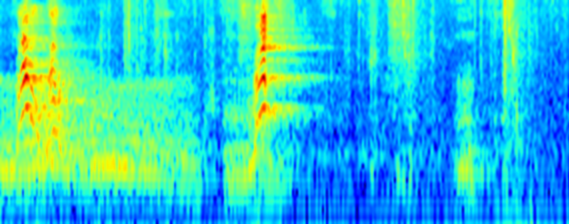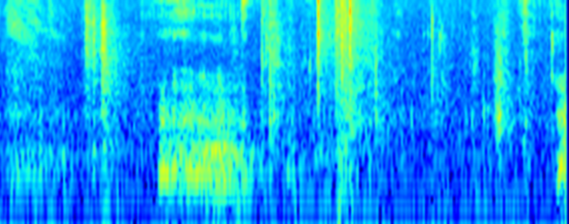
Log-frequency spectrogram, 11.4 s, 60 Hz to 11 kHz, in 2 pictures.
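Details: 21-day-old Dobermann puppies: two sharp, loud yelps in the first three seconds, then quieter, short whimpers and soft grunting sounds, with scattered rustling in the background.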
